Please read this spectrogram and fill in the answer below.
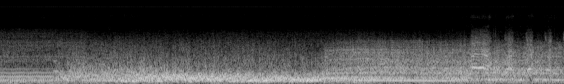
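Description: Cartoon vehicle sound effect for a race car launched into the sky: a rushing, rumbling noise that gives way about three seconds in to a steady engine drone, with rapid clicking near the end.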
